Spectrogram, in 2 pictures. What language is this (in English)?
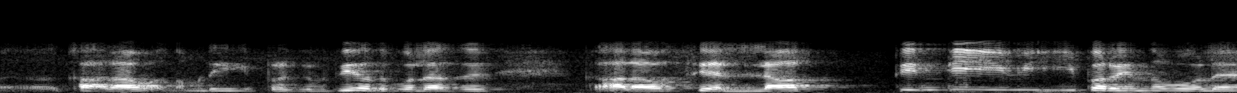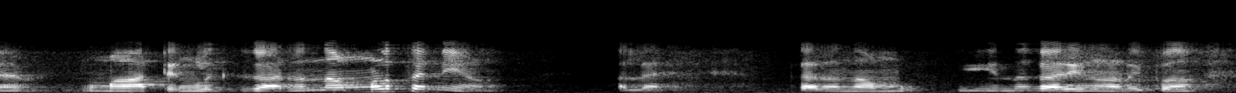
Malayalam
